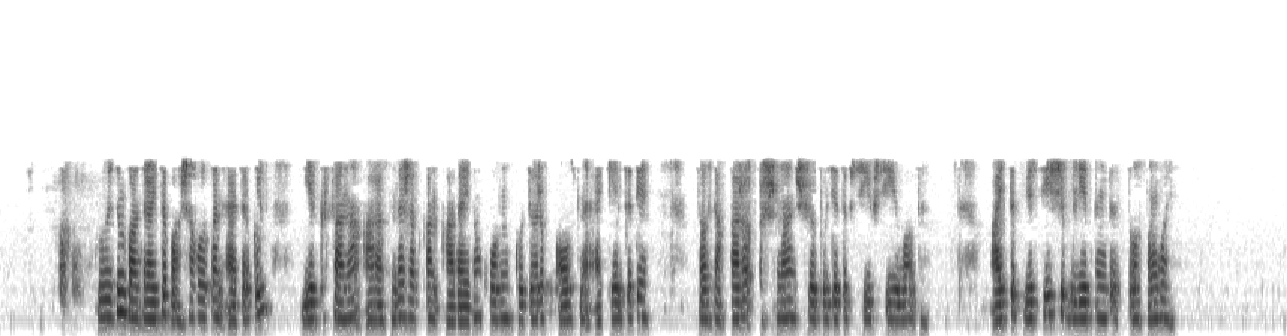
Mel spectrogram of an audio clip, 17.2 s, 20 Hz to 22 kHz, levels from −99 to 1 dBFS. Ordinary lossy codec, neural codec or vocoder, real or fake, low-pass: MP3, 32 kbps; none; real; 3.6 kHz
